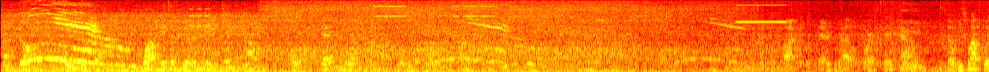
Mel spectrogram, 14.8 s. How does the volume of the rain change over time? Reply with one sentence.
The loudness of the rain goes down.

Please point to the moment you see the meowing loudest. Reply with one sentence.
The volume of the meowing peaks at 1 second.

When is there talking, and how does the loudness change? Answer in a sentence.
The talking can be heard from 0.0 to 8.2 s, getting quieter; and briefly from 11.8 to 14.7 s.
